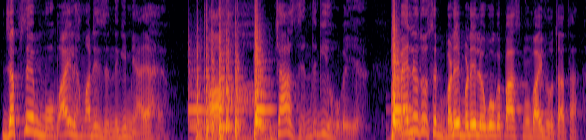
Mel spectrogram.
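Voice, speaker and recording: A man telling jokes on stage in a lively, animated way. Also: sits high, gravelly. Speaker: stand-up comedian. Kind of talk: stand-up joke telling.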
